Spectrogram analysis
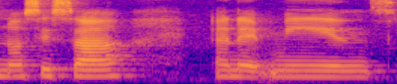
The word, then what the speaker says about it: Nosisa: But our middle names, my middle name is Nosisa, pronounced Nosisa, and it means like to have mercy, merciful, filled with mercy.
